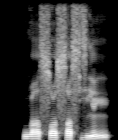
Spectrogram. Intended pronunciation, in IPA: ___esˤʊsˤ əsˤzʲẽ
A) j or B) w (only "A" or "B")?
B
